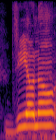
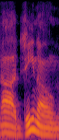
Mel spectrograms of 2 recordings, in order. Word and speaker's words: genome: that's our genome yeah gonome I think you pronounced it wrong n genome is g e o no it's g e n o m e genome jome gam that's crazy bro that's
